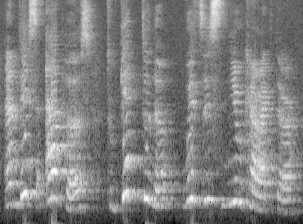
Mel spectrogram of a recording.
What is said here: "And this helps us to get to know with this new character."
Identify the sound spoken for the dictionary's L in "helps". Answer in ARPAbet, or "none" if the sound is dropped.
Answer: none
